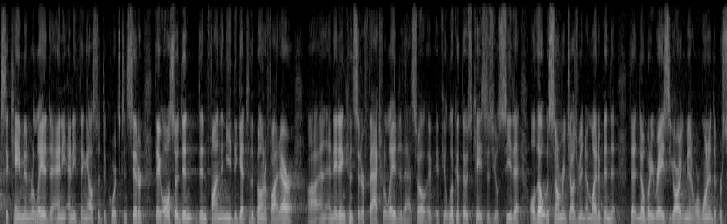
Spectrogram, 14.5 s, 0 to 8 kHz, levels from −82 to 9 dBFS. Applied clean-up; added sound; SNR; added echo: none; none; none; none.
